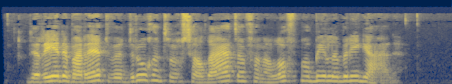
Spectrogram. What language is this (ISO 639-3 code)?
fry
